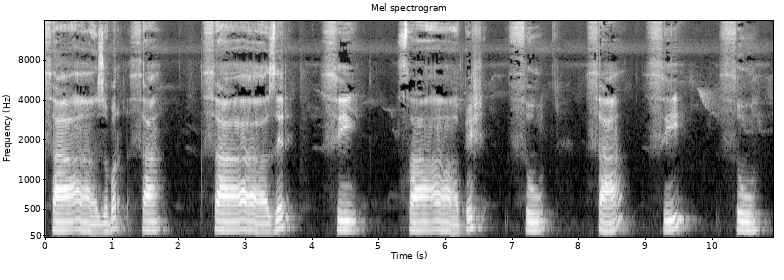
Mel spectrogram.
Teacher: সা জাল এগুলো জিহ্বার আগা থেকে কি হয়, পাতলা করে উচ্চারণ করতে হয়।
